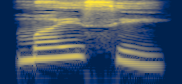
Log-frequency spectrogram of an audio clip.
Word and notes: ಮೈಸಿ: maisi

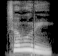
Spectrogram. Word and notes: ಚವರ: cavara; kannada

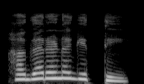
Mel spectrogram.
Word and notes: ಹಗರಣಗಿತ್ತಿ: kannada

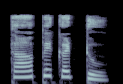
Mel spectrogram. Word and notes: ಧೂಪಘಟ: dhup`pa ghaṭa

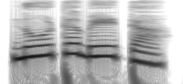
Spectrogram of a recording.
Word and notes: ನೋಟಬೇಟ: nōṭa bēṭa

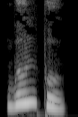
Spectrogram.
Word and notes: ಗುಣುಪು: guṇupu

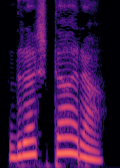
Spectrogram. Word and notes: ದ್ರಷ್ಟಾರ: Kannada

